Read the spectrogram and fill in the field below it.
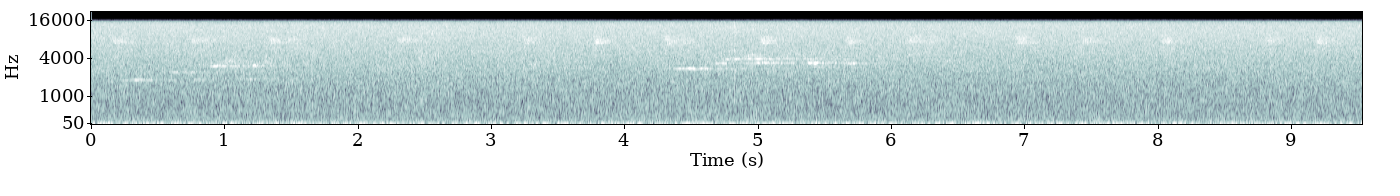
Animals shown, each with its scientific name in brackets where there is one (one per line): Hermit Thrush (Catharus guttatus)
